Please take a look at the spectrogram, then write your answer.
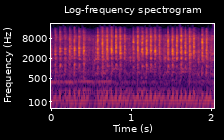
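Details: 1936 Farmall F20, hand-cranked, magneto ignition, carburetor flooding and needing a rebuild: the old engine thumps along at a slow, slightly uneven, hunting beat. Rough running; fuelling needs setting up.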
